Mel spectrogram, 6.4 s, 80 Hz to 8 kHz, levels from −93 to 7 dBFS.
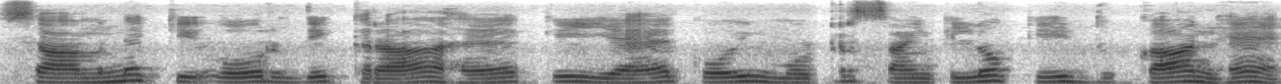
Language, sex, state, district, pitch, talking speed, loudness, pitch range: Hindi, male, Rajasthan, Bikaner, 160 Hz, 120 wpm, -18 LUFS, 150-175 Hz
